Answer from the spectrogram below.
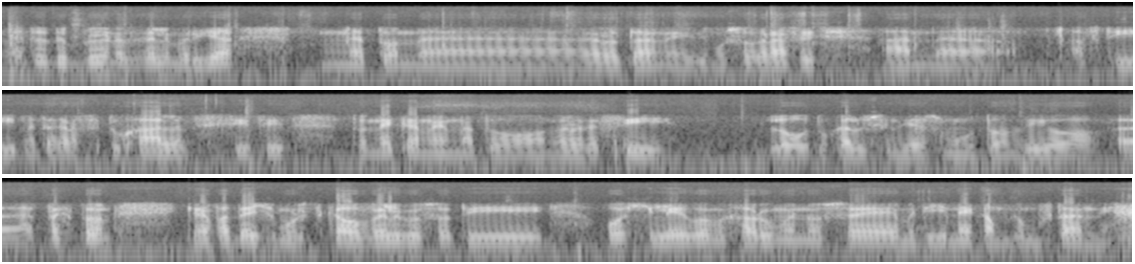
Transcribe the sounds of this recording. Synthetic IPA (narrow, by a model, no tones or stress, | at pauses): ent̪oðebɾo̞inɐpt̪iɡɐalime̞ɾʝɐnɐt̪o̞n | ɾo̞t̪ɐneiðimo̞sio̞ɣɾɐfiɐn | ɐ̰ft̪iːme̞t̪ɐɣɾɐfit̪uxɐlɐnt̪isi̥zit̪it̪o̞ne̞kɐne̞nɐt̪o̞nɾo̞t̪e̞fθi | lo̞ɣo̞t̪ukɐlusinðiɐzmut̪o̞nðio̞pext̪o̞nce̞nɐpɐnd̪ɐçimoɾist̪ikɐo̞ve̞lɣo̞so̞t̪io̞çileɣoemexɐɾume̞no̞seme̞t̪iʝine̞kɐmuce̞muft̪ɐni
